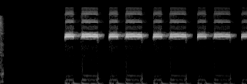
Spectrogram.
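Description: Rapid high-pitched electronic beeping sound effect, about five short beeps a second, starting about half a second in after a brief silence.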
